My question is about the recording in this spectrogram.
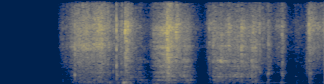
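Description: Rustling and handling noise close to the microphone, starting about half a second in and coming in uneven bursts, like fabric brushing against it.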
